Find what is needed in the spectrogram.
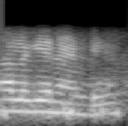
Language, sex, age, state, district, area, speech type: Telugu, female, 30-45, Andhra Pradesh, Konaseema, rural, conversation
